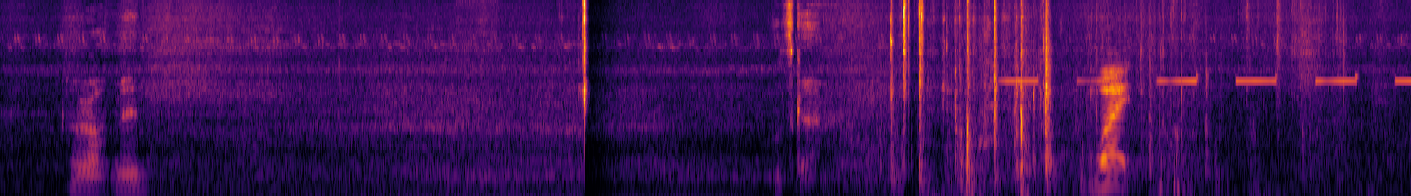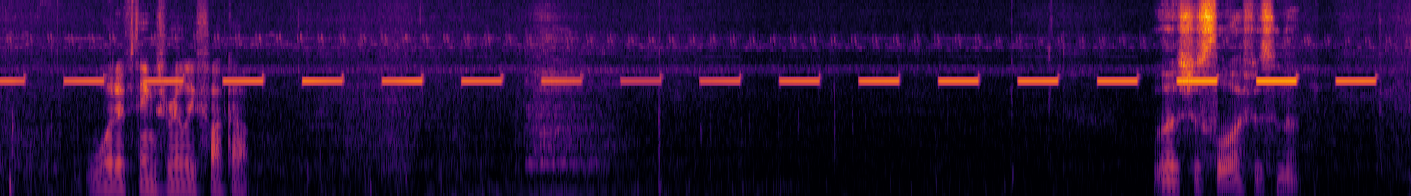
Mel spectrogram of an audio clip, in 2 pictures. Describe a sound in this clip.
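A man talks in a low voice close by.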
